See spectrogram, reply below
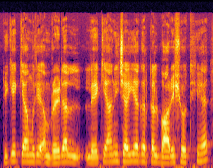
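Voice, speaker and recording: Male teacher, slightly higher voice, slow reading of examples, recorded exam-prep lecture. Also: steady tone, darkish tone, smooth. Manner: slow, deliberate reading of English example sentences, then explains in Urdu-Hindi; repeats "theek hai" often as a check-in. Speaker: English grammar teacher.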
